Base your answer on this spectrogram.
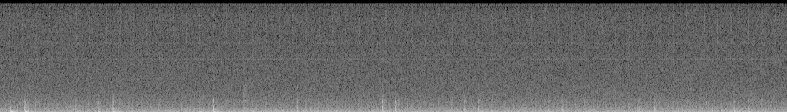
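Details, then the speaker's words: Indirect two-finger abdominal percussion in an exam lab demonstration: soft paired taps in a side-to-side zig-zag, three or four spots per quadrant, starting right lower quadrant, clockwise, over a steady hiss. "so we percuss the ABS we we will do indirect percussion so two fingers and we're to follow that same side to side zig-zag pattern that we followed when we auscultate it"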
